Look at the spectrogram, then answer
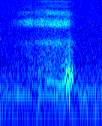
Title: Breezy the elegant pug snoring !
